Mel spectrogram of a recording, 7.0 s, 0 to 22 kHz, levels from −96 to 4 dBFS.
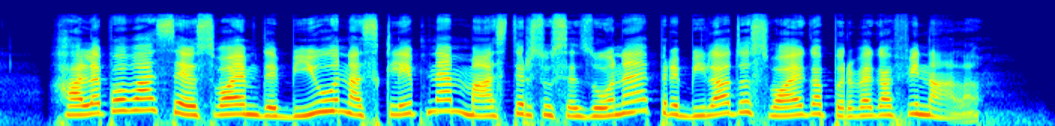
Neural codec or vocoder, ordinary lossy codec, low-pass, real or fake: none; none; 14.4 kHz; real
